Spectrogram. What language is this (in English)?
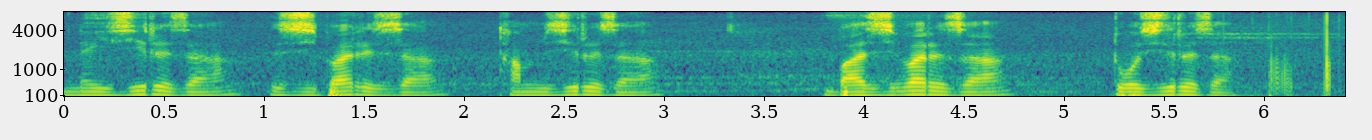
Bodo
